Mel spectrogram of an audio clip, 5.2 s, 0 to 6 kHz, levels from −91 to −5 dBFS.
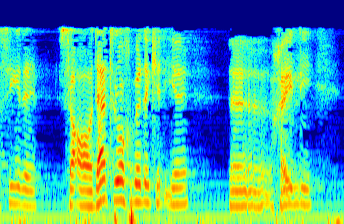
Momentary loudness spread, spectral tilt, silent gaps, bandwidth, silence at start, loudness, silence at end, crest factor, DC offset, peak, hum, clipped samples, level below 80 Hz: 16 LU; -9 dB/octave; none; 4.6 kHz; 0 s; -23 LUFS; 0 s; 22 dB; under 0.1%; -2 dBFS; 50 Hz at -45 dBFS; under 0.1%; -38 dBFS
